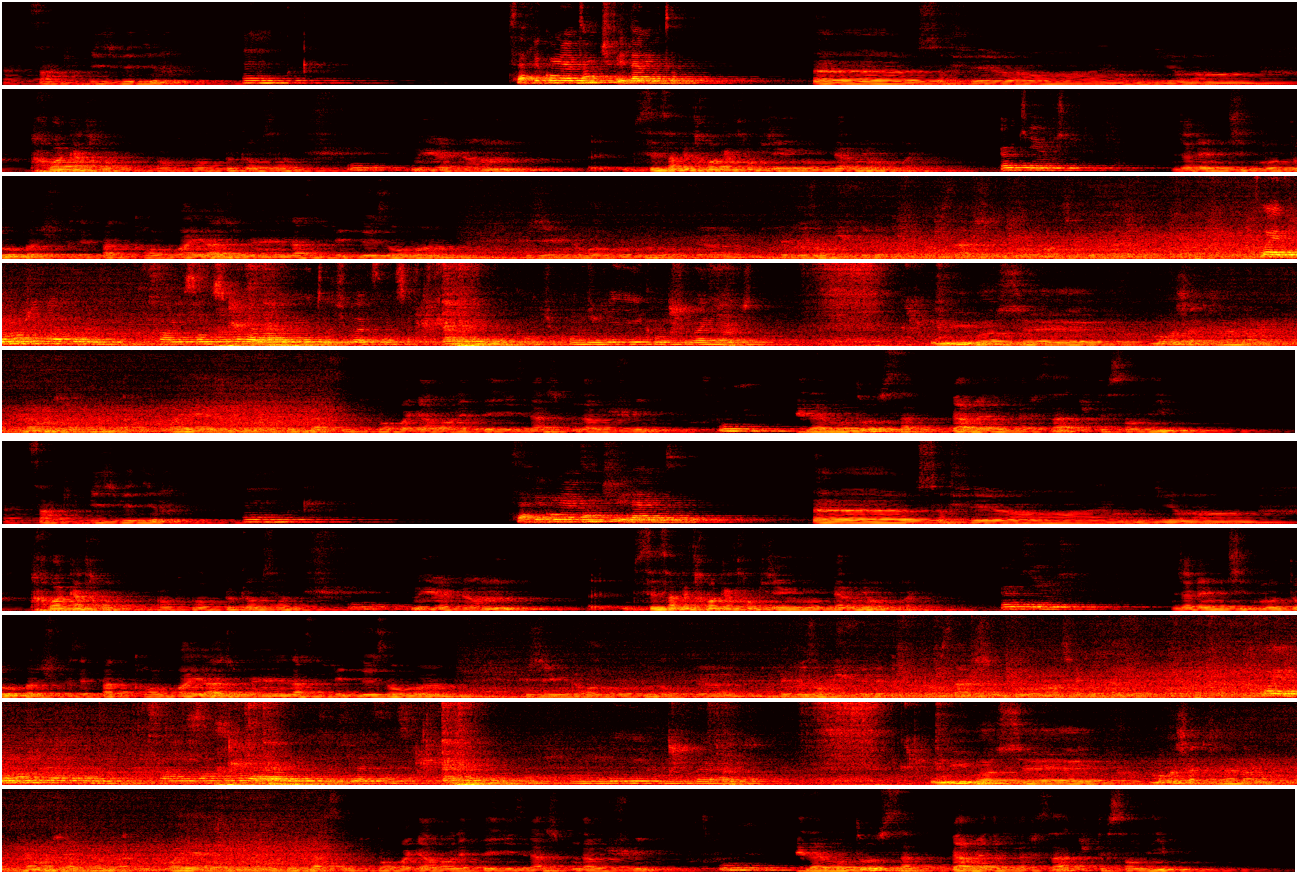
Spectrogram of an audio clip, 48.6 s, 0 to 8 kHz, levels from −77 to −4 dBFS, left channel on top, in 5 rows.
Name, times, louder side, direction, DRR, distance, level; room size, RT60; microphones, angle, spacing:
voice 1, 0.3-1.3 6.1-12.3 12.7-13.6 14.1-16.6 18.5-28.0 36.1-43.8 44.8-47.6, right 1 dB, 15° right, 0 dB, 0.3 m, -34 dB
voice 2, 3.8-5.1 12.3-12.4 17.2-17.7 28.8-30.0 30.3-34.8 44.2-44.6, left 2 dB, 85° left, 2 dB, 0.4 m, -29 dB
sound 1, 22.8-41.3, equal, 70° right, 1.0 m, -41 dB
sound 2, 26.1-27.1 27.7-29.2 29.9-32.8 33.2-33.4 34.1-34.7 35.0-36.2, equal, 35° right, 0.8 m, -35 dB
5.2 x 2.0 x 2.6 m, 1.5 s
head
